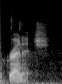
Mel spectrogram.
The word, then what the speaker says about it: Greenwich: it is in Greenwich I apologize for pronouncing the W in the video if you know what time it is in Greenwich and you use the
